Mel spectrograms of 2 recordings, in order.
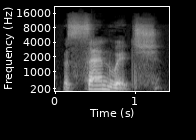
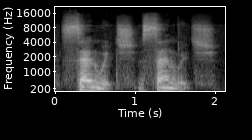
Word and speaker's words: sandwich: Wednesday ça ça s'écrit bien Wednesday ça se prononce Wednesday sandwich sandwich un mouchoir ditchch pour aller plus vite hanky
